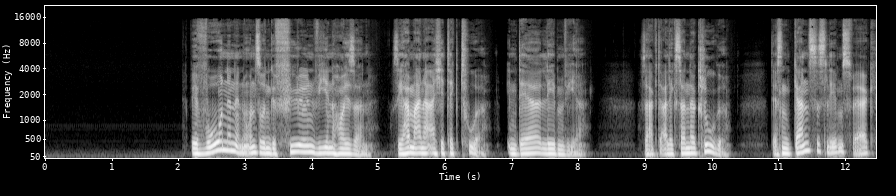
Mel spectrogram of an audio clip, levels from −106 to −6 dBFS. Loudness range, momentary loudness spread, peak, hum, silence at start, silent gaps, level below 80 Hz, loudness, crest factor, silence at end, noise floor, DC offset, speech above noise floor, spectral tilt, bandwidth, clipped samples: 4 LU; 12 LU; 0 dBFS; none; 2.2 s; none; -50 dBFS; -16 LUFS; 16 dB; 0.05 s; -69 dBFS; under 0.1%; 53 dB; -6 dB/octave; 15.5 kHz; under 0.1%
